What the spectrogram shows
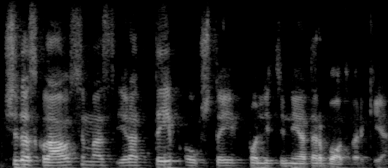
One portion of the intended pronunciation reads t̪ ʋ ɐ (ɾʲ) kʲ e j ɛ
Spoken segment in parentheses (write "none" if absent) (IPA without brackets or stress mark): ɾʲ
